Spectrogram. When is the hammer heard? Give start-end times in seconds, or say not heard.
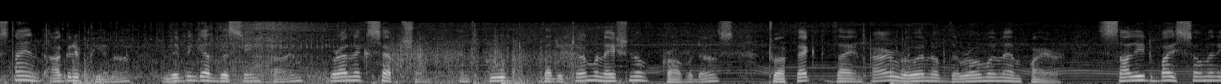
not heard.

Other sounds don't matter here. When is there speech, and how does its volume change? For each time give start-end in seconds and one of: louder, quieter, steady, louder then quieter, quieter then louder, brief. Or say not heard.
0.0-12.1 steady.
